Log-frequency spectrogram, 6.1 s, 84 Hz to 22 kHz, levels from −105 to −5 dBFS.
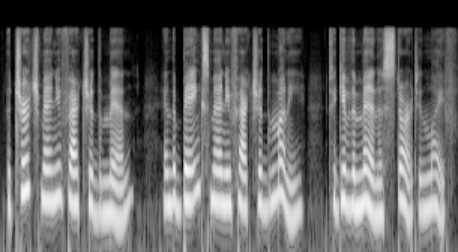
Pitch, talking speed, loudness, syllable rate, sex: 235 Hz, 185 wpm, -18 LUFS, 5.3 syllables/s, female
